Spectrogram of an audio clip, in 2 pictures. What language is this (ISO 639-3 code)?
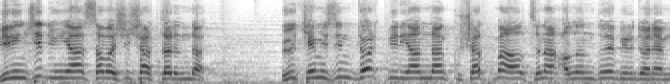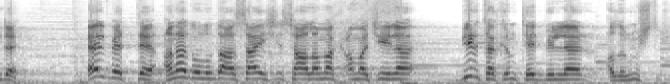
tur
